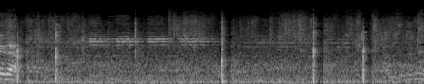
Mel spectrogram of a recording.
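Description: A butcher's long knife chopping goat meat on a wooden stump block: four or five sharp knocks, spaced about a second apart and irregular.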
